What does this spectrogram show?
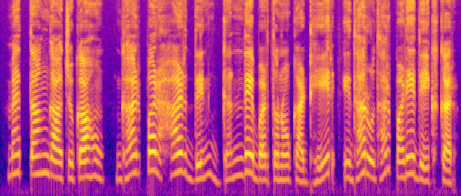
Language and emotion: Hindi, disgusted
